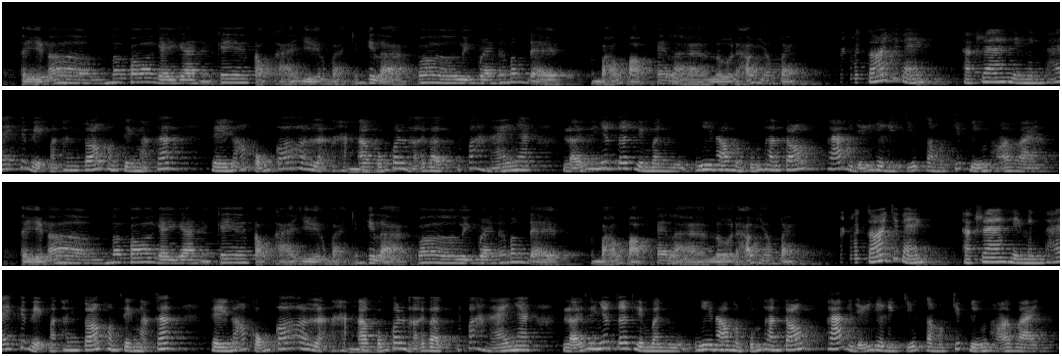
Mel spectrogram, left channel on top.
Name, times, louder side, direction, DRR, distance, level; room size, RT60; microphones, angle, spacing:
voice 1, 0.2-5.6 5.9-7.9 9.1-9.3 14.0-14.2, right 1 dB, 20° right, 3 dB, 1.4 m, -33 dB
voice 2, 8.5-9.2 9.6-21.0, right 3 dB, 65° right, 6 dB, 0.9 m, -32 dB
20.5 x 10.5 x 2.3 m, 0.87 s
head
